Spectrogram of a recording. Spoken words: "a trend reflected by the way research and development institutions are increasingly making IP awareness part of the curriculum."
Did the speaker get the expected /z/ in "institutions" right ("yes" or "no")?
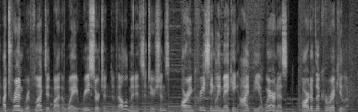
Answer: yes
